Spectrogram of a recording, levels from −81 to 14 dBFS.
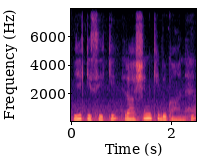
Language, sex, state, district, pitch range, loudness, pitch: Hindi, female, Punjab, Pathankot, 195-225 Hz, -13 LUFS, 210 Hz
